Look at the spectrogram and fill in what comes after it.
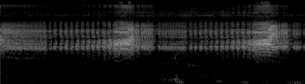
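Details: A male cicada sings as a silent female arrives, apparently courting her: a dense, high buzzing song that pulses rapidly and swells louder and higher in frequency and intensity in bursts.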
